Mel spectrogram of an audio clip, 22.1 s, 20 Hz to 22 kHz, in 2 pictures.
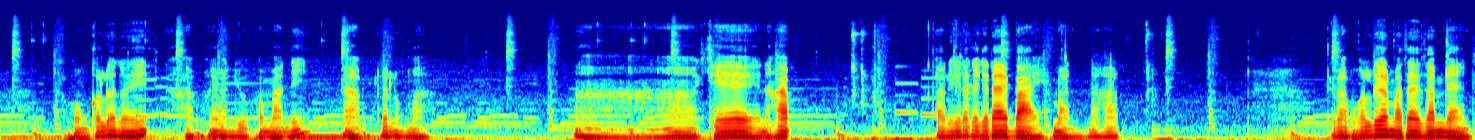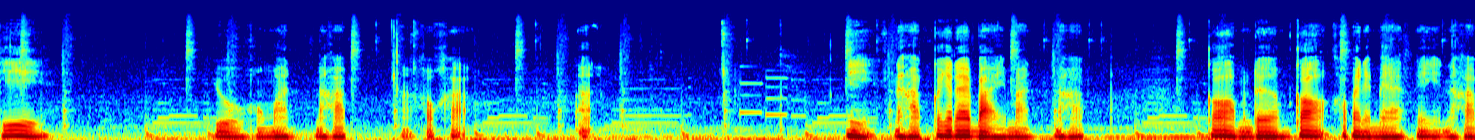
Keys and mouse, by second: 6.7 F1, 9.0 F3, 14.5 F1, 16.8 3.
